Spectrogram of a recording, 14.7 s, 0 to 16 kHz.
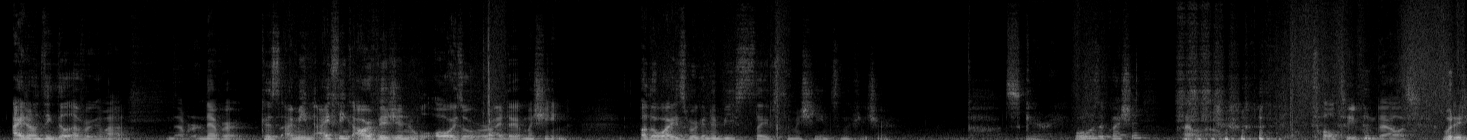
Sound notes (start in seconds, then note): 11.7 laughing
